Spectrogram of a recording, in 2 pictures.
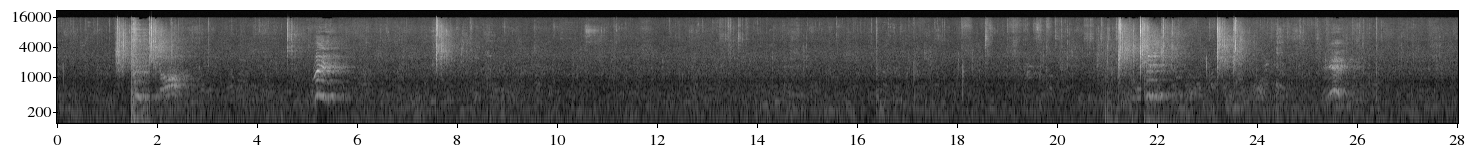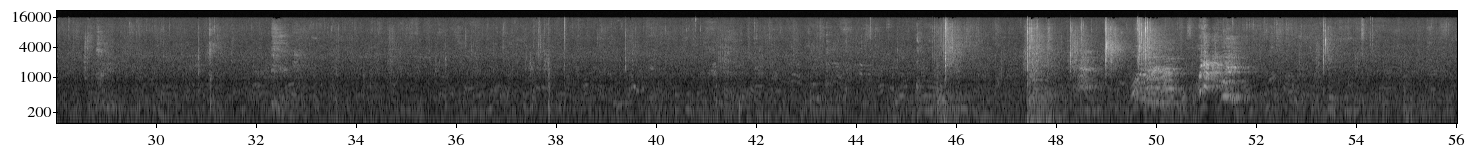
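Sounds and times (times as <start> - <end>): bamboo swords clacking: 1.1 - 2.4, 20.8 - 24.0, 48.2 - 50.1
people shouting: 21.6 - 22.3, 49.5 - 51.9.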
